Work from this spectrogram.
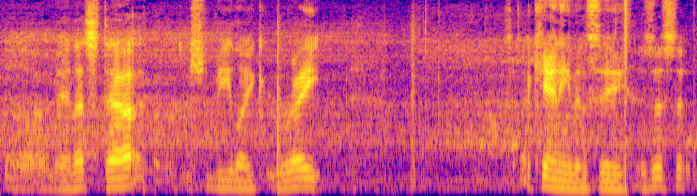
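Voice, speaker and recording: A man's voice: medium pitch, takes it slowly, vocal fry. A middle-aged man giving casual, rambling vlog commentary as a radio hobbyist, muttering, repeating himself and trailing off. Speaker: amateur radio hobbyist showing his gear. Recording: noisy recording with steady background noise.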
